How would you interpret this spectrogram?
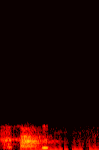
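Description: Alan Sandage's dog barks in a couple of quick, sharp bursts, followed by a short whiny yip, all within about a second and with no talking over it.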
